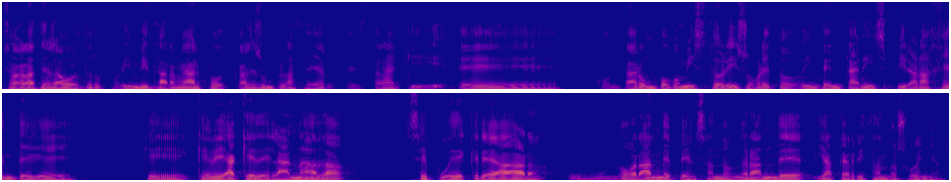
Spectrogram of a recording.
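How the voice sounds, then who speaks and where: A plain, everyday voice from a man, fairly high in pitch, with fairly even intonation and a moderate pace over a quiet background. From Spain, Alicante; Spain. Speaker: real estate investor and startup co-founder; podcast guest. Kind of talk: casual interview chat. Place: home room. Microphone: studio mic.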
